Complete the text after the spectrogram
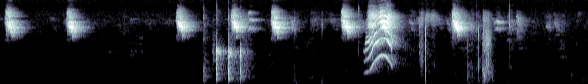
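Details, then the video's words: Pet rose-ringed parakeet talking, saying "mummy papa": short high squawky calls repeated every second or two, broken by throaty speech-like syllables with rising and falling tones, in a quiet room. "मम्मी - पापा बोलने वाला तोता"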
